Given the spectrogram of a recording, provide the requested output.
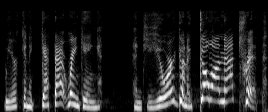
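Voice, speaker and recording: A woman voicing a cheerful, encouraging young comic fan in a video game, animated and upbeat. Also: high voice, normal speed, long reverb tail, full character voice.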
